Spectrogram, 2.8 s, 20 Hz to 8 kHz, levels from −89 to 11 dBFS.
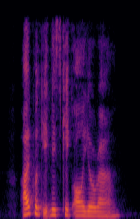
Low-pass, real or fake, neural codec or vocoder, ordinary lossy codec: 7.2 kHz; fake; codec, 16 kHz, 0.5 kbps, FunCodec, trained on LibriTTS, 25 frames a second; none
